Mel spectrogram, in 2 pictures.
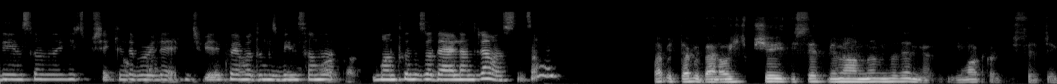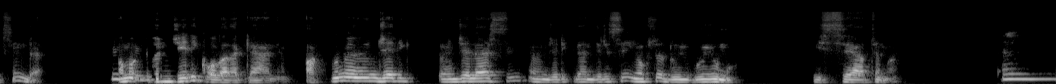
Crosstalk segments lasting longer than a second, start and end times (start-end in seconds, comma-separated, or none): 1.2-3.6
